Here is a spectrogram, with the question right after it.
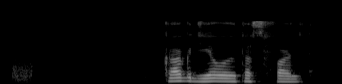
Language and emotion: Russian, neutral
